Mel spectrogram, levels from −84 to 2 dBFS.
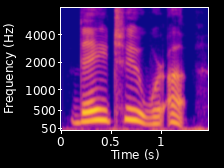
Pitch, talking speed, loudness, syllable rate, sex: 215 Hz, 165 wpm, -15 LUFS, 4.6 syllables/s, female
